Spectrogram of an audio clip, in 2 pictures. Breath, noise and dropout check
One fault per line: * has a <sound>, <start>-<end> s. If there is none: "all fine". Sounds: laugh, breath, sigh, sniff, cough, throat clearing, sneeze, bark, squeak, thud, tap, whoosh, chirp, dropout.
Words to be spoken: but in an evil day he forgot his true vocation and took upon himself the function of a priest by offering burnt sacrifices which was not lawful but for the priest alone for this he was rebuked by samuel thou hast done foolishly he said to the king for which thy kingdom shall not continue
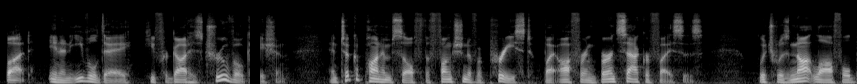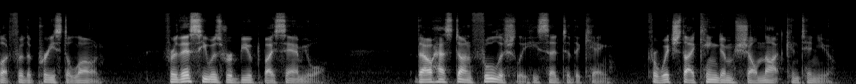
* has a dropout, 2.5-2.6 s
